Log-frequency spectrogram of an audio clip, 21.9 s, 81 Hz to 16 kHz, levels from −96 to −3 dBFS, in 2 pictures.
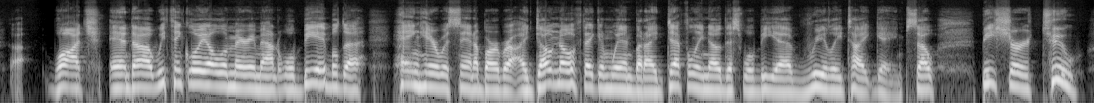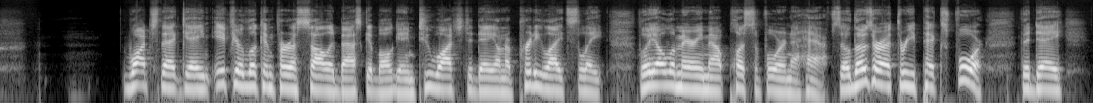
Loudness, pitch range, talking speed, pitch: -21 LUFS, 155-195 Hz, 205 wpm, 170 Hz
